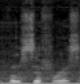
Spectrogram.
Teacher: it is an adjective second syllable is accented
